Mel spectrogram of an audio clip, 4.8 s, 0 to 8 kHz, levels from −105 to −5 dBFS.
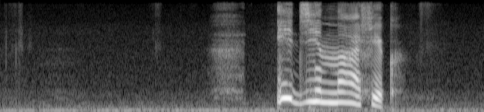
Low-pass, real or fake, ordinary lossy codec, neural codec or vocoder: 7.2 kHz; real; none; none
